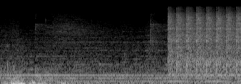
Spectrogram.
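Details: Radial compressed-air shockwave therapy device applied to a man's back: rapid, loud, harsh repeated clacking pulses like a burst of gunfire as the device fires.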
